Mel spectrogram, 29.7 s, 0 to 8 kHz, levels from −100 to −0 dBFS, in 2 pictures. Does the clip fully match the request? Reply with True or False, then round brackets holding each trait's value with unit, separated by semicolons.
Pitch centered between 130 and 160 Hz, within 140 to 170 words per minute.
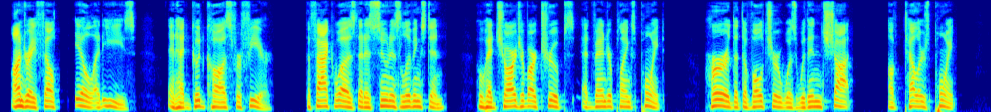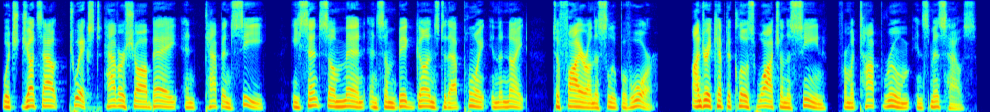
False (140 Hz; 190 wpm)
